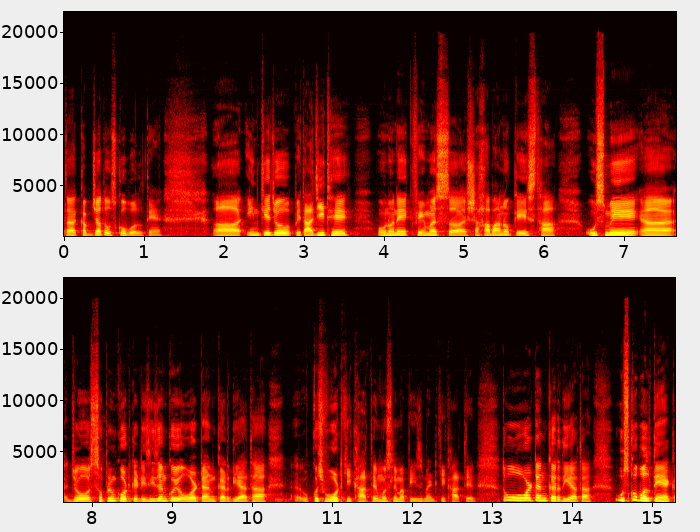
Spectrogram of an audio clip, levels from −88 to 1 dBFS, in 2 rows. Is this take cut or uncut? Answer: uncut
